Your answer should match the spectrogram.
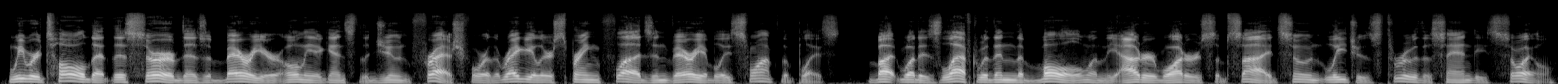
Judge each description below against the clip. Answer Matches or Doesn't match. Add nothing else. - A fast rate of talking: Doesn't match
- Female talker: Doesn't match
